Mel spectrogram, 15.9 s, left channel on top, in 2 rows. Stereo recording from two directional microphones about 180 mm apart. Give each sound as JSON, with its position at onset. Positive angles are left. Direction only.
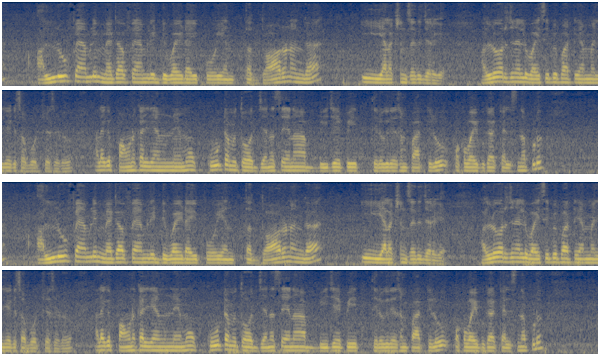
{"t": 0.4, "sound": "speech", "side_deg": -20}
